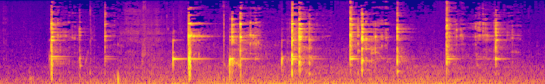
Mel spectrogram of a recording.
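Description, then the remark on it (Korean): A spoon scraping and clinking against a plate, giving about a dozen sharp ceramic ticks with a few brief squeaky rasps in an uneven rhythm, with no voices. “숟가락으로 접시를 긁는 소리입니다.”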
